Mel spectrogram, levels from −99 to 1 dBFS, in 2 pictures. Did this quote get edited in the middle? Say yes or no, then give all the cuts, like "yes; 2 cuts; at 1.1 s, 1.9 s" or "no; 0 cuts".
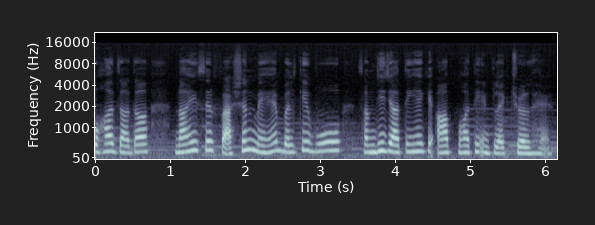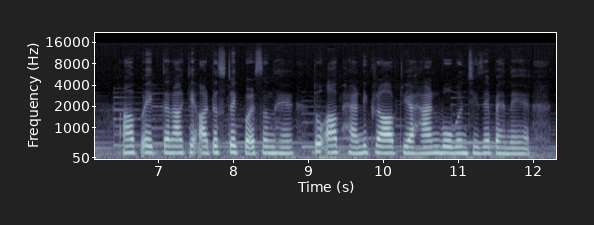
no; 0 cuts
